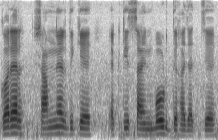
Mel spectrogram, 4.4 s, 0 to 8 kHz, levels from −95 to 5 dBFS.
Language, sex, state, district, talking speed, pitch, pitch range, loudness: Bengali, male, Assam, Hailakandi, 95 wpm, 135 Hz, 120-140 Hz, -19 LUFS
